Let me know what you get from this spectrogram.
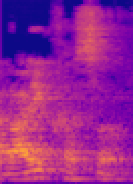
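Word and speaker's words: Lycus: 말들을 또 한번 알아봅시다 LY cus한테 발음은 라이커스입니다 라이커스 또는 LY ko에서 이렇게 발음되기도 합니다 똑같은 사람입니다 사람 이름입니다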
